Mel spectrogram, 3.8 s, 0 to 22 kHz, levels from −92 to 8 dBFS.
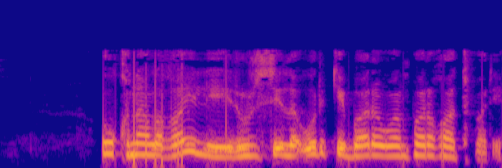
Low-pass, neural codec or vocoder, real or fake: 7.2 kHz; none; real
